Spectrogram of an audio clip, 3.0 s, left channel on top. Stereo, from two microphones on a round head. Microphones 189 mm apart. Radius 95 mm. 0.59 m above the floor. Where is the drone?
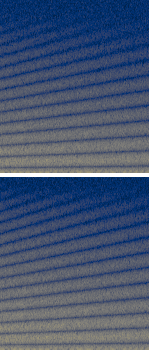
15° right (ahead or behind).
